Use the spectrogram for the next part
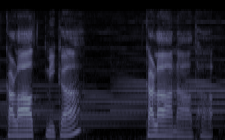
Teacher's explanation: ఈ రెండు చోట్ల కూడా లకారం కాదు అళ అంటే సరళ చోళ అందులో వచ్చేటువంటి లకారం.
